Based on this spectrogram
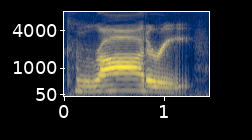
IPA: ˌkɑməˈrɑː.dər.i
